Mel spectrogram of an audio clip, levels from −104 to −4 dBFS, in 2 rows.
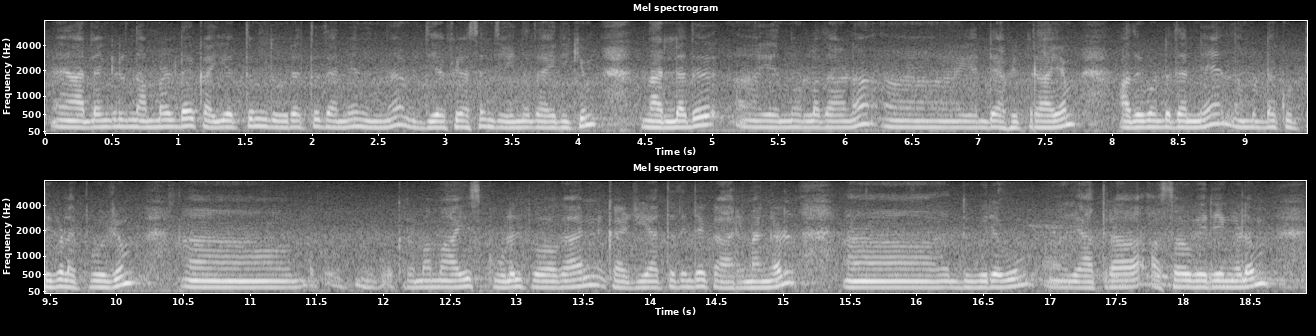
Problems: constant background noise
